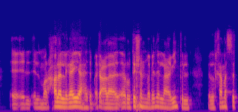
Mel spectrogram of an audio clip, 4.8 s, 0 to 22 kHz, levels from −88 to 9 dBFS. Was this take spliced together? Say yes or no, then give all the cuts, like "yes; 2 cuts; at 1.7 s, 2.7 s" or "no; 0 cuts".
yes; 1 cut; at 2.0 s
